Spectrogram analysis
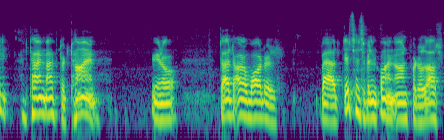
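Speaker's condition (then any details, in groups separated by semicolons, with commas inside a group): ALS; affects swallowing and speech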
